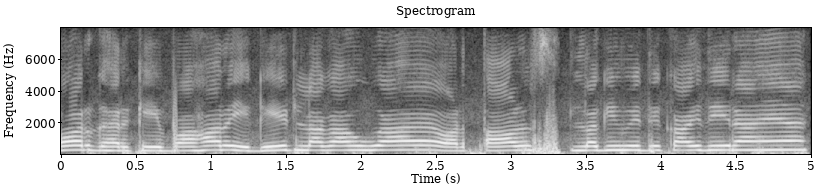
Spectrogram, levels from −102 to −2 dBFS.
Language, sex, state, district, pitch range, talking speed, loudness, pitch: Hindi, female, Uttar Pradesh, Deoria, 250-275 Hz, 205 wpm, -9 LUFS, 270 Hz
